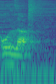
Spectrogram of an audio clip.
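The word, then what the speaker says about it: hola: जैसे अपन बोलते हैं ना ओला, जैसे मेरी ओला स्पेनिश क्लास है तो मैं ये नहीं बोलूंगा ओला, ये होती है एच के साथ में, तो एच हमेशा साइलेंट होता है ओला।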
